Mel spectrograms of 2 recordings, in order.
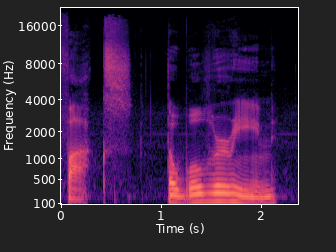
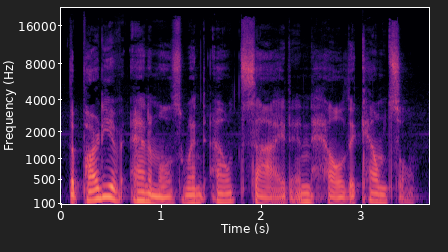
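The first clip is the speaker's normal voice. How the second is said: ordinary delivery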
